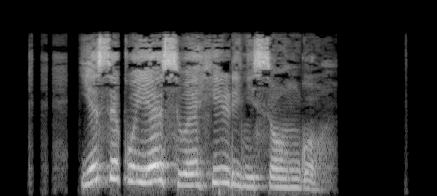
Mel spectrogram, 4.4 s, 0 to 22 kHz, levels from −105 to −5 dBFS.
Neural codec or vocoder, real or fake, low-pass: vocoder, 48 kHz, 128 mel bands, Vocos; fake; 10.8 kHz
